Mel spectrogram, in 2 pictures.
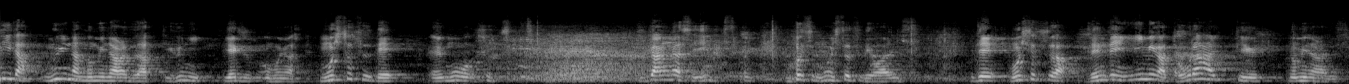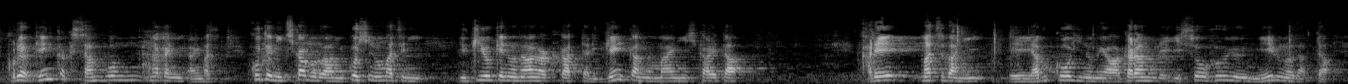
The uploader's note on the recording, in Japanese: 主催：神奈川近代文学館／神奈川文学振興会。場所：神奈川県立音楽堂。芥川龍之介の生誕100年を記念して 神奈川近代文学館で開かれた 「芥川龍之介展」での記念講演会。音源は主催者から提供を受けたもので クリアに収録されている。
